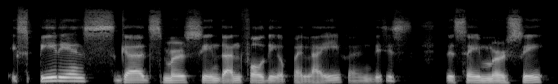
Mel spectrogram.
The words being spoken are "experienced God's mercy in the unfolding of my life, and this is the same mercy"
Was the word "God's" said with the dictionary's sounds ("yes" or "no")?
no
